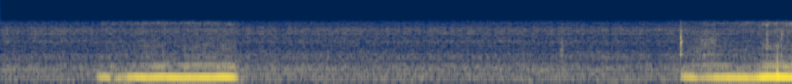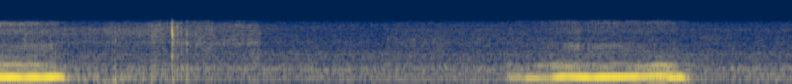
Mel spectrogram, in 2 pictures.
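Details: Snoring: three soft, buzzing, slightly tonal breath sounds, about one every three seconds.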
